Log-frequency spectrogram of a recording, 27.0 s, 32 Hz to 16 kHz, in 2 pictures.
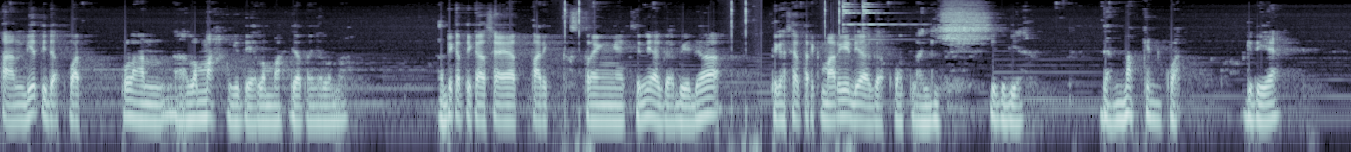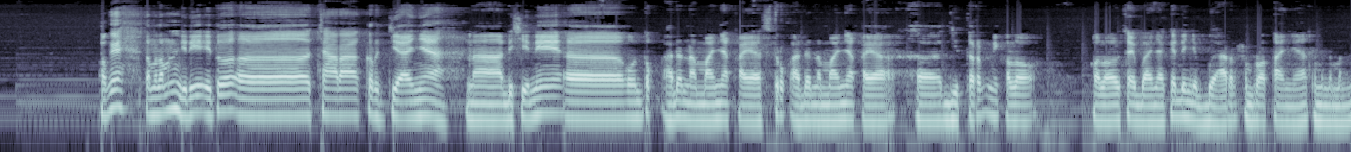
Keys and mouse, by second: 0.7 click, 5.4 click, 6.4 click, 7.5 click, 8.8 click, 10.2 click, 11.0 click, 12.7-13.9 middle drag, 15.0 middle click, 16.7 middle click, 21.3-25.8 drag, 26.6 middle click.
